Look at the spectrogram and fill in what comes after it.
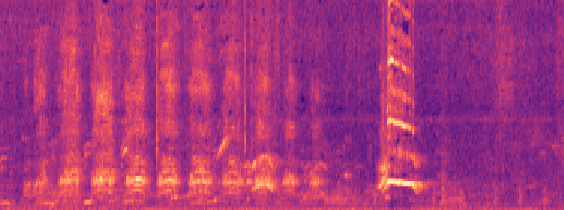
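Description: Birds calling: a quick run of about a dozen short calls, then one loud call that falls in pitch about four seconds in.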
